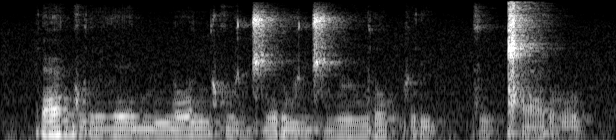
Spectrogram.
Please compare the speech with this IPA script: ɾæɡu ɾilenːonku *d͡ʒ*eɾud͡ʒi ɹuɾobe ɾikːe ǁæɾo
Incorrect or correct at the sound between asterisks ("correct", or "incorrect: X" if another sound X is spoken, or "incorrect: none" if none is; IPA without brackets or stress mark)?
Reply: correct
